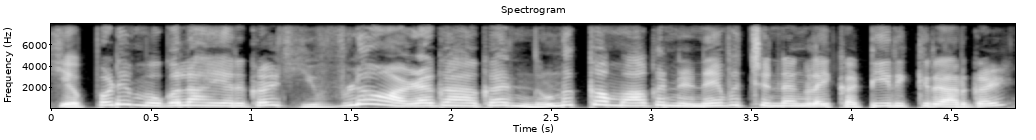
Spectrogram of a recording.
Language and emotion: Tamil, surprised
